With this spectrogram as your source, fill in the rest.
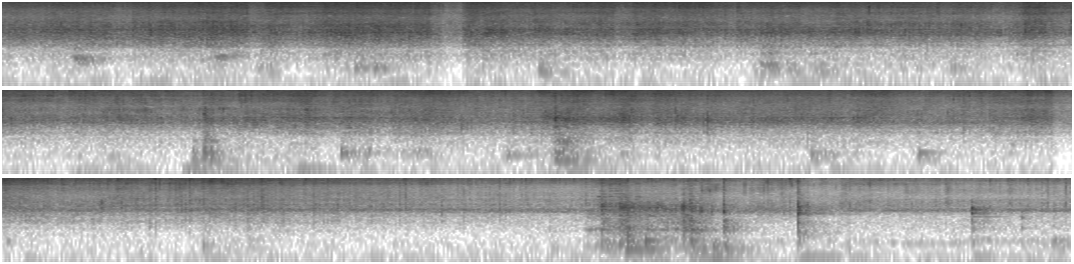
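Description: Malvani bangda (mackerel) fish fries in oil in a pan, a steady loud sizzle running throughout with a few scraping stirs and clinks near the end.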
